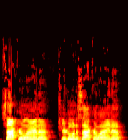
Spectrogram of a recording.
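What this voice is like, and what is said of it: Weak put-on Southern accent. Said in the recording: “We're going Southern accent for this. ... Southern accent. ... Is that a Southern accent? ... That wasn't a very good Southern accent,”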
